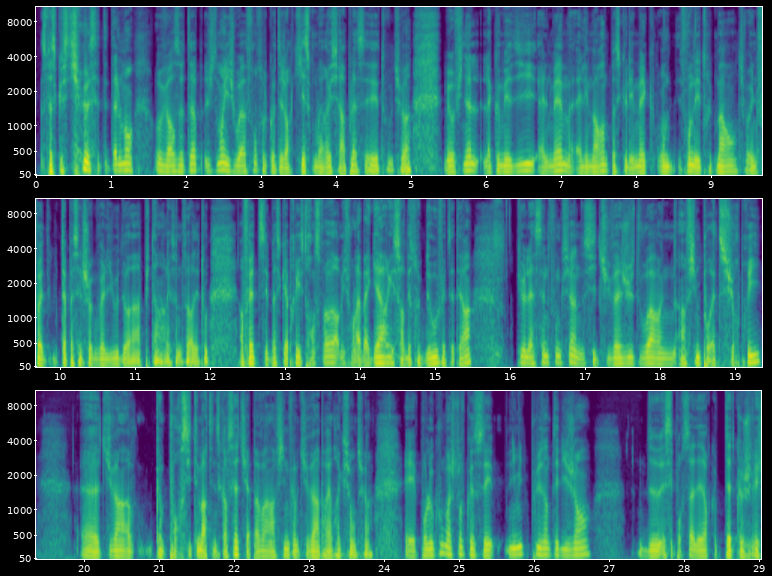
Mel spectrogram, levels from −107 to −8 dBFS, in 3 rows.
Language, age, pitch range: French, 20-39, 100-120 Hz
